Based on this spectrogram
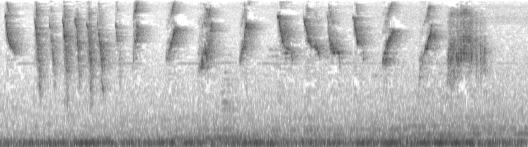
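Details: Long-tailed shrike singing brightly, a lure for wild birds in the forest: a long rapid series of descending whistled slurs and short chips, varied in pitch, over continuous low hum.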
